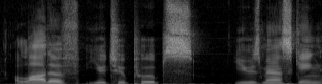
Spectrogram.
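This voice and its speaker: A man's medium-pitched voice, very slow and calm in tone, on a very clean recording with a silent background. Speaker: streamer. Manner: calm, explanatory.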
